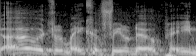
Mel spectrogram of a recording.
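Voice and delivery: high, slow, sugar-coated imitation; mock nice. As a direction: mimic him making it sound all nice. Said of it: "he was making it sound all nice".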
